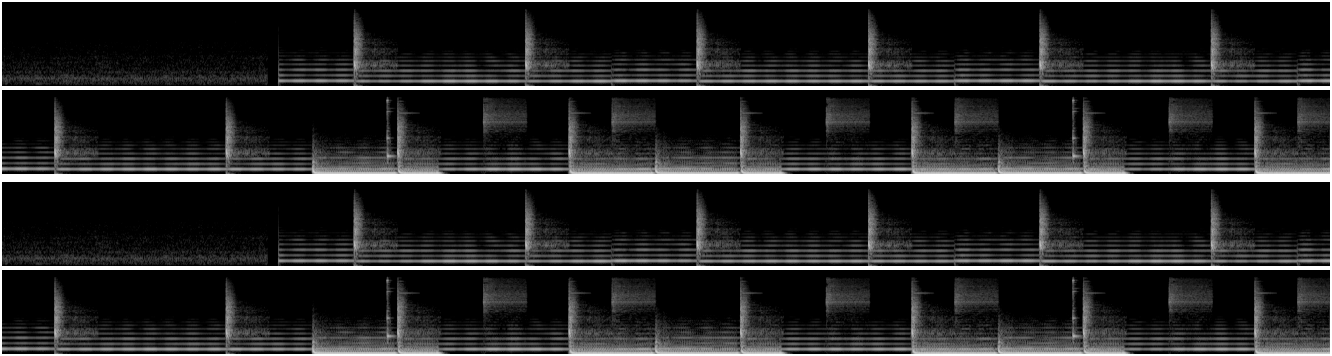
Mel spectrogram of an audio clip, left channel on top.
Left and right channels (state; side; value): identical; both; correlation 1.00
